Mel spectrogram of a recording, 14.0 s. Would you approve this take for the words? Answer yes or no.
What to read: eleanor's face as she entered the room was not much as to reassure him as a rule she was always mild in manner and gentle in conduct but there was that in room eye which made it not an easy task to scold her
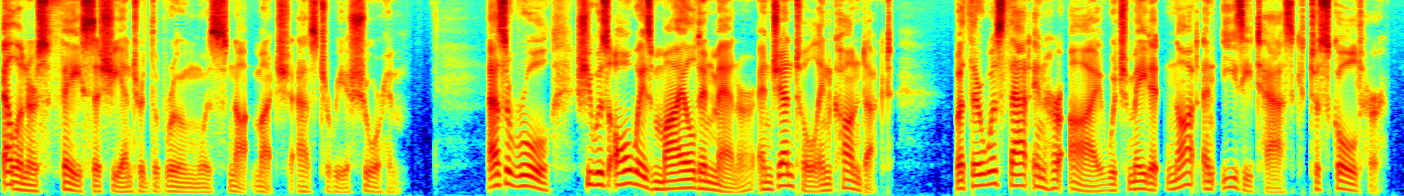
no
